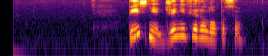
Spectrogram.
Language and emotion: Russian, neutral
